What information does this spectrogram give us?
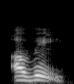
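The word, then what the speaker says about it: away: ए डब्लू ए वाई अवे ए Y last में आया हुआ है तो इसका उच्चारण हम क्या करते ए करते हैं तो क्या बना अवे अवे मतलब होता है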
